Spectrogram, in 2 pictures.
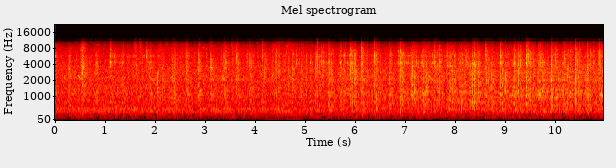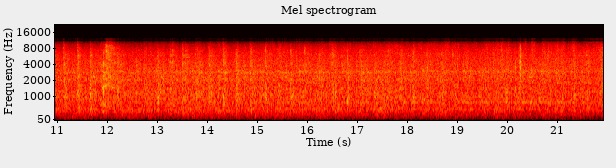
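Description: A train passing, its wheels clattering over rail joints in rapid clicks over a steady running noise; the clatter builds, is loudest around the middle, and fades away.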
